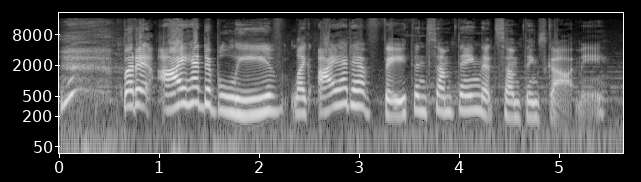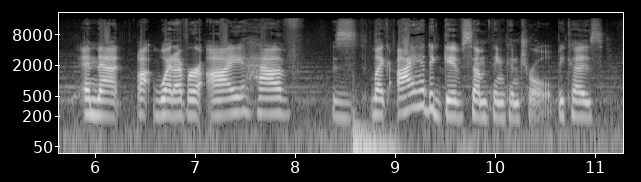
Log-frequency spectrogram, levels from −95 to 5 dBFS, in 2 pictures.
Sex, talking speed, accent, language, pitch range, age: female, 170 wpm, American, English, 200-235 Hz, 10-29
